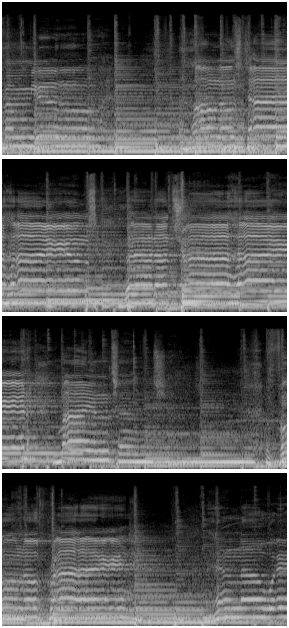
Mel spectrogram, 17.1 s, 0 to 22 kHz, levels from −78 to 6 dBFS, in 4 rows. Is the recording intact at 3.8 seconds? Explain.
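Yes, the audio at 3.8 seconds is intact, with no dropout, click, distortion or other fault at that point.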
